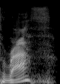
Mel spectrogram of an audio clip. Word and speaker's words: wrath: Wrath. Wrath. Roth. Roth is angry sleep. Wrath and sloth. Wroth. I feel like wroth. Wrath is pronounced wroth in English.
